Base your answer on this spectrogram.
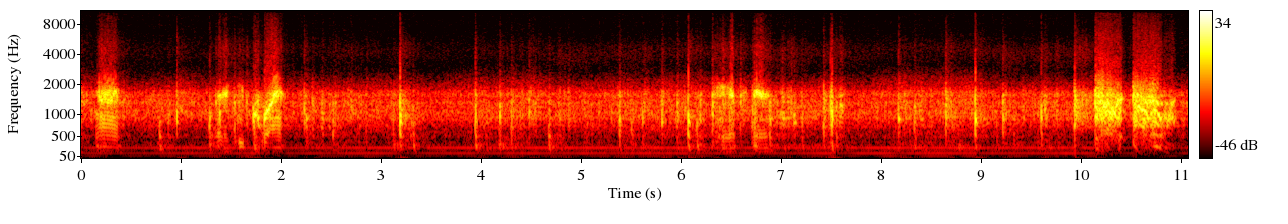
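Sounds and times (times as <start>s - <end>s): low steady hum: 0.0s - 11.0s
footsteps walking: 0.7s - 10.2s.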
